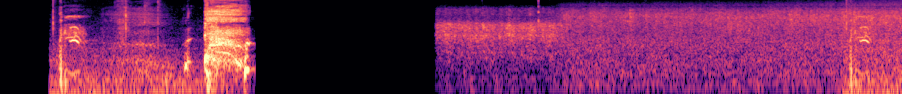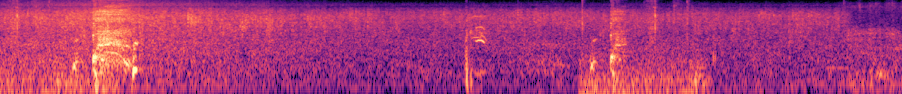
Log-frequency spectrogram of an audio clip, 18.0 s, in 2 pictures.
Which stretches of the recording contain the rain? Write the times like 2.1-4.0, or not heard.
4.3-18.0.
